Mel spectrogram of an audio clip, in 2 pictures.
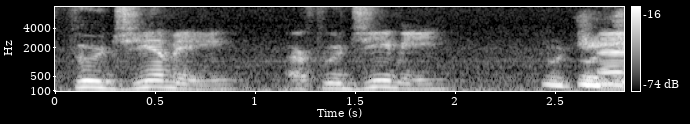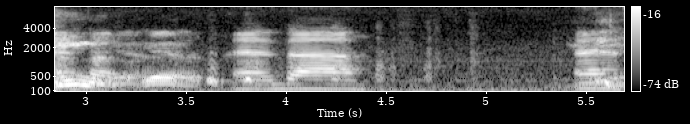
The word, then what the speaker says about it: Fujimi: So it's F-U, Jimmy.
